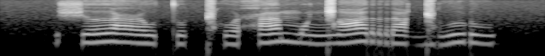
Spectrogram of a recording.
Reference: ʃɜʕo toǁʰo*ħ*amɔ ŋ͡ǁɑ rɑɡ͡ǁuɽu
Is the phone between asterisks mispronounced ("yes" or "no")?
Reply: no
